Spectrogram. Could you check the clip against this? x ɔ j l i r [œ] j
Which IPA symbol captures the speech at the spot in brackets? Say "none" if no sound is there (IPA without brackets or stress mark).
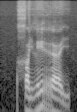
œ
